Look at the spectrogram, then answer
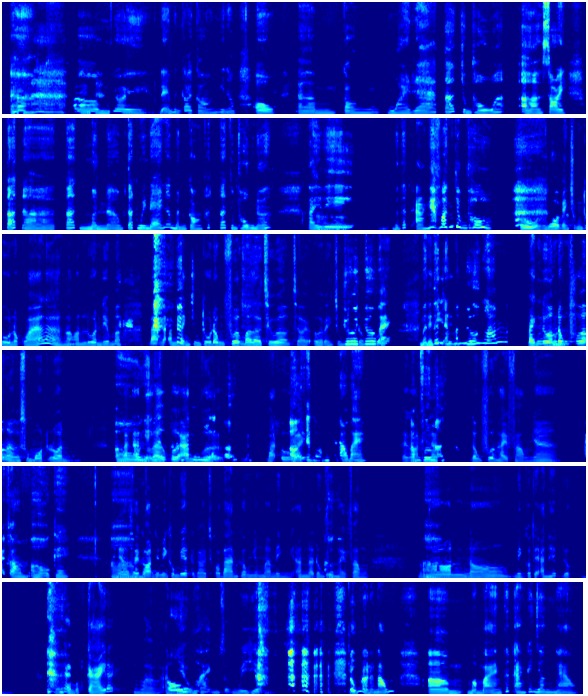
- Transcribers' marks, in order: static; laughing while speaking: "Ờ"; tapping; other background noise; in English: "sorry"; laughing while speaking: "cái bánh Trung Thu"; distorted speech; laugh; unintelligible speech; mechanical hum; chuckle; in English: "Oh my"; laugh
- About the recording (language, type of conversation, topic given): Vietnamese, unstructured, Bạn cảm nhận thế nào về các ngày lễ truyền thống trong gia đình mình?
